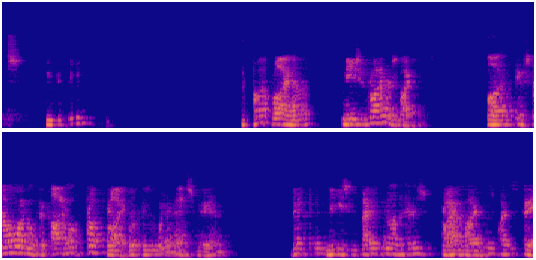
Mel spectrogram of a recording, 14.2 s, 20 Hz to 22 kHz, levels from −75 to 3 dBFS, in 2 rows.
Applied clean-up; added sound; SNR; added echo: neural mask model DeepFilterNet 3.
